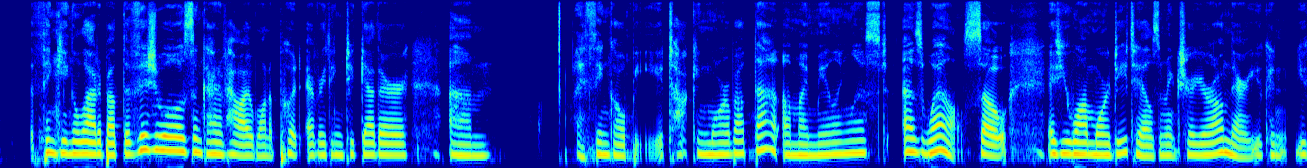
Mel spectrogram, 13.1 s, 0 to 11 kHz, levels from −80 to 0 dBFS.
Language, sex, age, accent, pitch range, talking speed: English, female, 20-39, American, 180-225 Hz, 205 wpm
